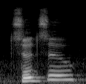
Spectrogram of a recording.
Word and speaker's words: Tuzu: closer look at the tuu which I believe is more accurately pronounced as tudu tuuu but I would have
